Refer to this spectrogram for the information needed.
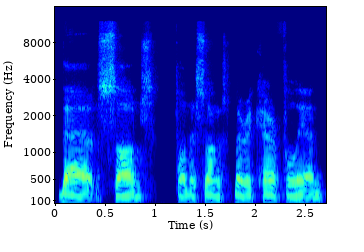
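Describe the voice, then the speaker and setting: A man's voice: low voice, completely flat delivery, moderate pace, a little mellow. A man, a metal guitarist, talking casually in an interview over a video call and often repeating words as he thinks. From Finland.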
